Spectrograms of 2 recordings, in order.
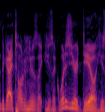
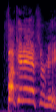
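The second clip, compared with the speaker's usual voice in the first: shrill, very loud, high-pitched full-volume yell; 11 dB louder than usual. Describing a man in a tuxedo who pauses mid-question, the speaker re-enacts his yell. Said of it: "he pauses and he yells".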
